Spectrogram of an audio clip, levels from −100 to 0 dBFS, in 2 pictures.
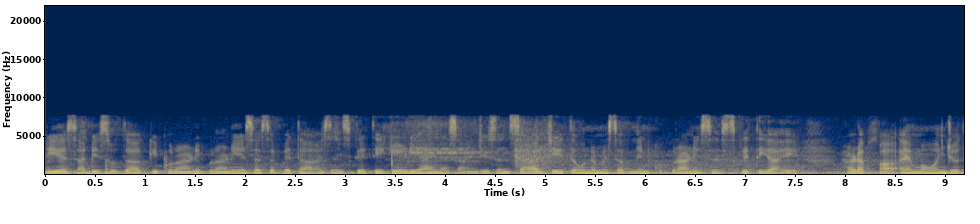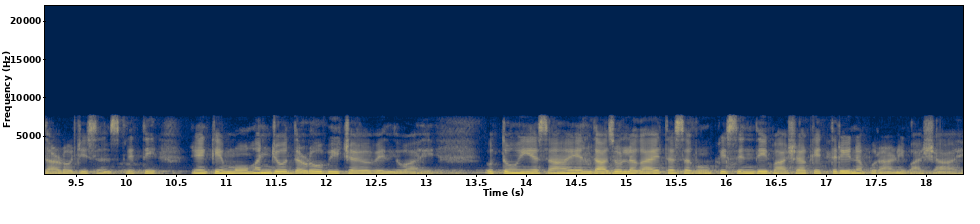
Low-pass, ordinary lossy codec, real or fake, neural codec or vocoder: none; none; fake; codec, 16 kHz, 16 kbps, FunCodec, trained on Chinese and English, 50 frames a second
